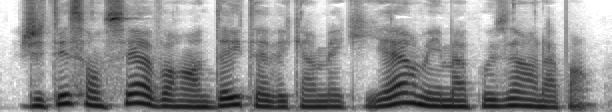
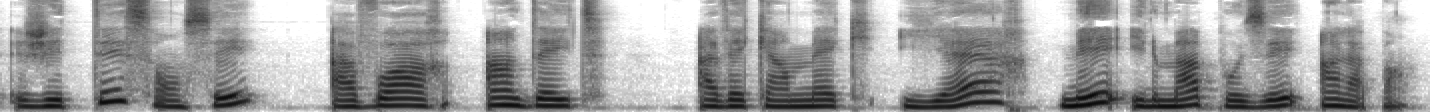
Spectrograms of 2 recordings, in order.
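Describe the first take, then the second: First: The sentence is spoken at a faster pace. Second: The sentence is spoken at a slower pace.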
